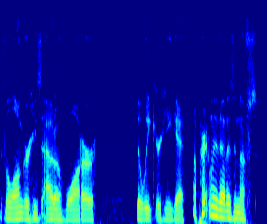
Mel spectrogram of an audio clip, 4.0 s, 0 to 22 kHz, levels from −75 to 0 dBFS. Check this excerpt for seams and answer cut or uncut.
cut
